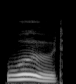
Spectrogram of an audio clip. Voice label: "wooed", pronounce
